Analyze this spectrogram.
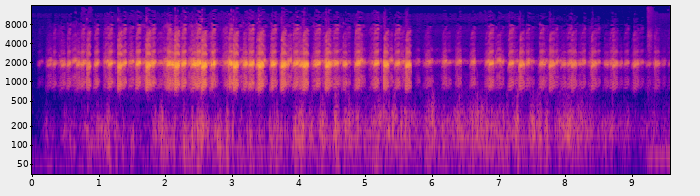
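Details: European tree frog males calling from their spawning pond after sunset in late spring, courting females: a dense chorus of rapid, nasal, rattling pulses repeated steadily, several frogs overlapping, with a low hum beneath and the chorus thinning after six seconds.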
